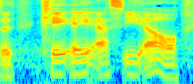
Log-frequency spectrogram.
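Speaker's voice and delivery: ordinary talk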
